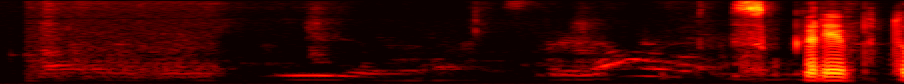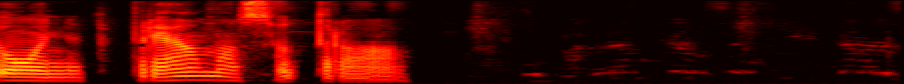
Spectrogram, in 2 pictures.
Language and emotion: Russian, neutral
